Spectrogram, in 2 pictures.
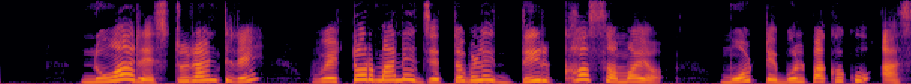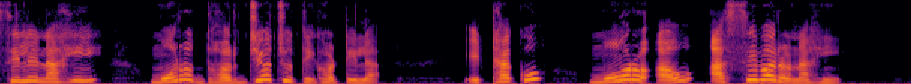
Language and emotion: Odia, disgusted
